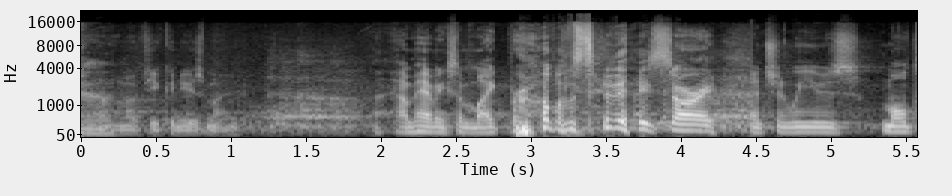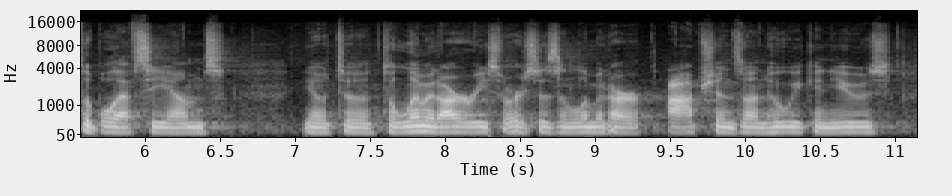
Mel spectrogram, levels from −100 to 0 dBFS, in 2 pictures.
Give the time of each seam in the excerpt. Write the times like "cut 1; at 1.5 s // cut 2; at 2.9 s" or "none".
cut 1; at 4.6 s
